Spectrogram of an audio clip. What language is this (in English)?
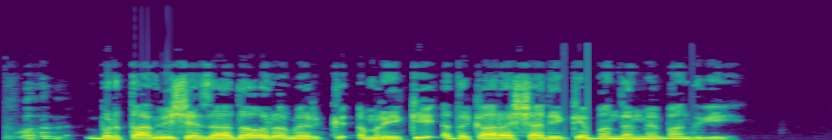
Urdu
